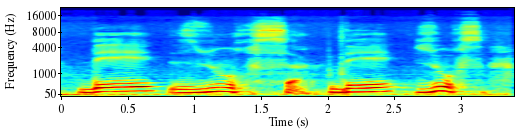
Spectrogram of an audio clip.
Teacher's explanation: If I have the letter S after that I have vowel, I must change this letter to be Z.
